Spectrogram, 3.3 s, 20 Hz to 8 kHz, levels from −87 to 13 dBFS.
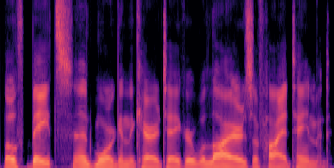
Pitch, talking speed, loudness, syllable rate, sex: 115 Hz, 195 wpm, -16 LUFS, 5.9 syllables/s, male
